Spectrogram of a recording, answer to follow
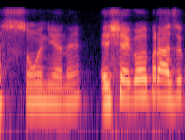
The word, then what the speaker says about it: Sonja: que chama Red Sonja que na verdade a pronúncia é Sônia né ele chegou ao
